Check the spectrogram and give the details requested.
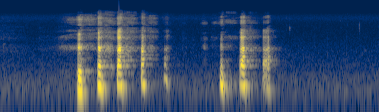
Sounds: Laughter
